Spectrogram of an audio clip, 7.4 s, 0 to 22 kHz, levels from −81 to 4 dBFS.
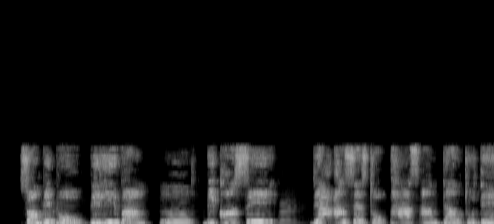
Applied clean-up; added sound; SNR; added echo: neural mask model DeepFilterNet 3.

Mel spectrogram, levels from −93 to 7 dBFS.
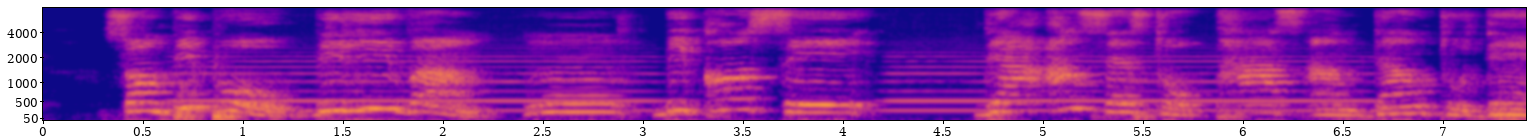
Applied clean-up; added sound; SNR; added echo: none; Wind instrument, woodwind instrument; 16 dB; reverberation time 0.2 s.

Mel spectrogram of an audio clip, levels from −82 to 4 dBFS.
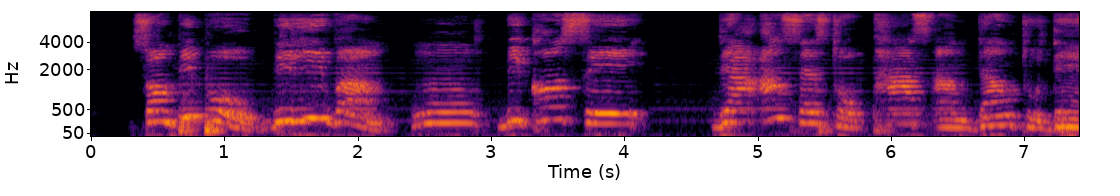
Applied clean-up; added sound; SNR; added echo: neural separator model SepFormer DNS4.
